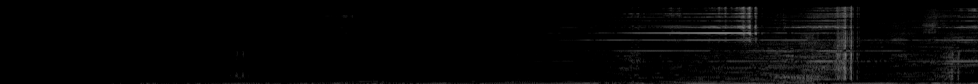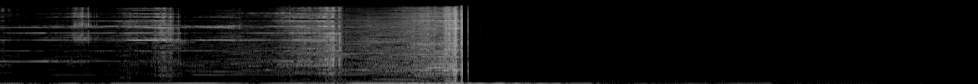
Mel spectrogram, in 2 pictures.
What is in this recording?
glass breaking reversed
medium length sound of glass breaking put into reverse, lots of moments where it starts off low volume and slowly rises to higher then cuts off.
pitch, high, glass, reverse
